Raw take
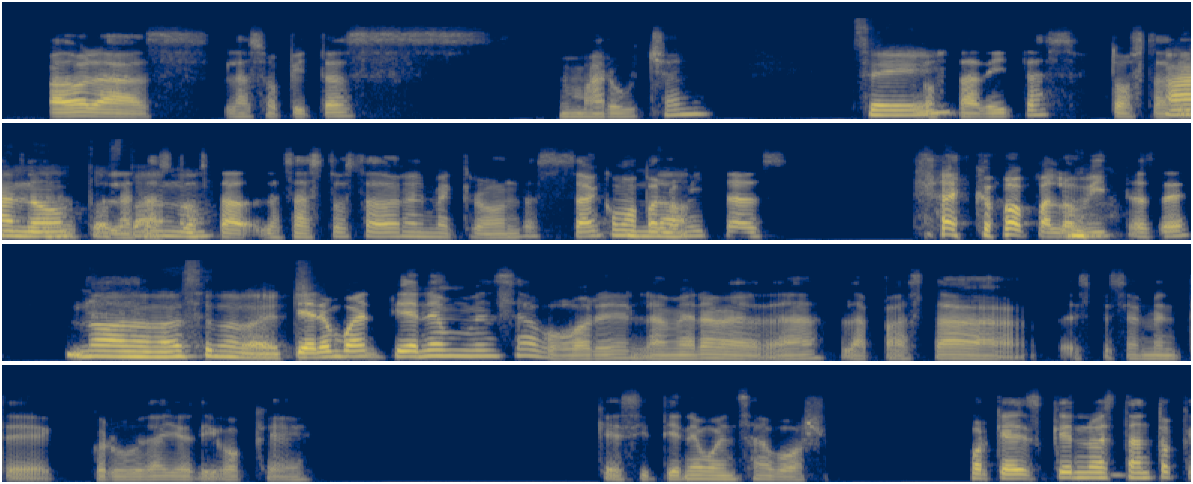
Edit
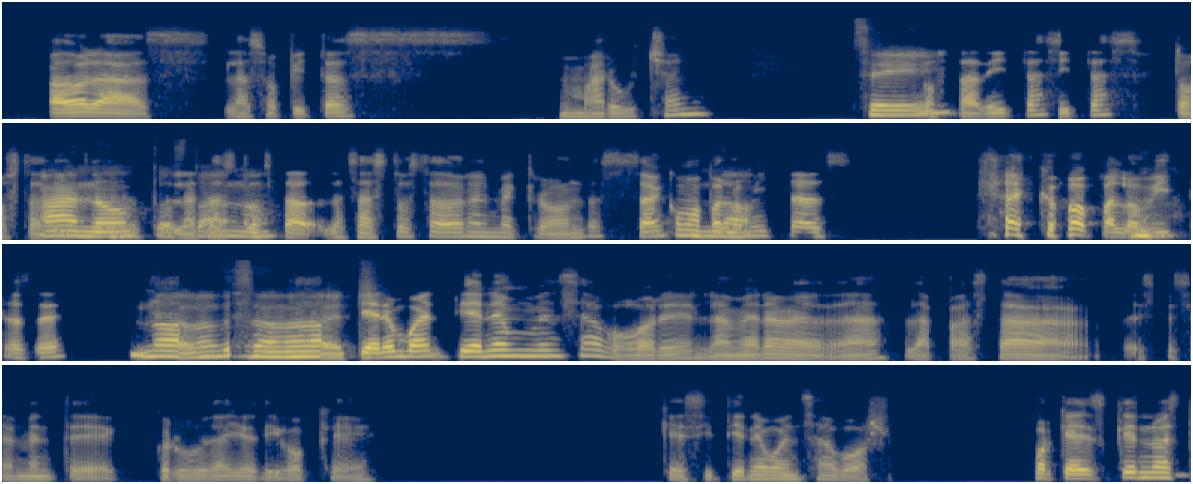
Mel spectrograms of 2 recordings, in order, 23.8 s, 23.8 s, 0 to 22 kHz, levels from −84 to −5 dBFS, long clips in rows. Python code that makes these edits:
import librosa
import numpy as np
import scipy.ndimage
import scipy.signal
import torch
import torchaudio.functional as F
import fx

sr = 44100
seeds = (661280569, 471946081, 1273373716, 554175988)

y = fx.edit(x, sr, fx.repeat(start_s=4.97, length_s=0.32, count=2),
    fx.reverse_span(start_s=12.45, length_s=0.71), tone=tone)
